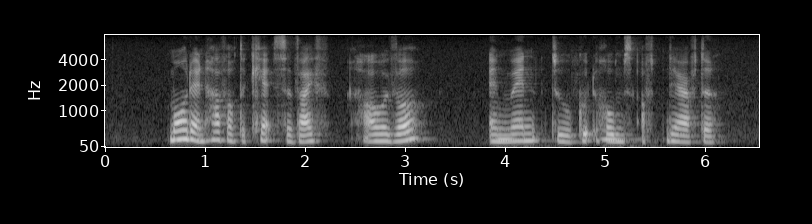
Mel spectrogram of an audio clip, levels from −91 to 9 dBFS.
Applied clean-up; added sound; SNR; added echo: none; Brass instrument; 8 dB; none.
